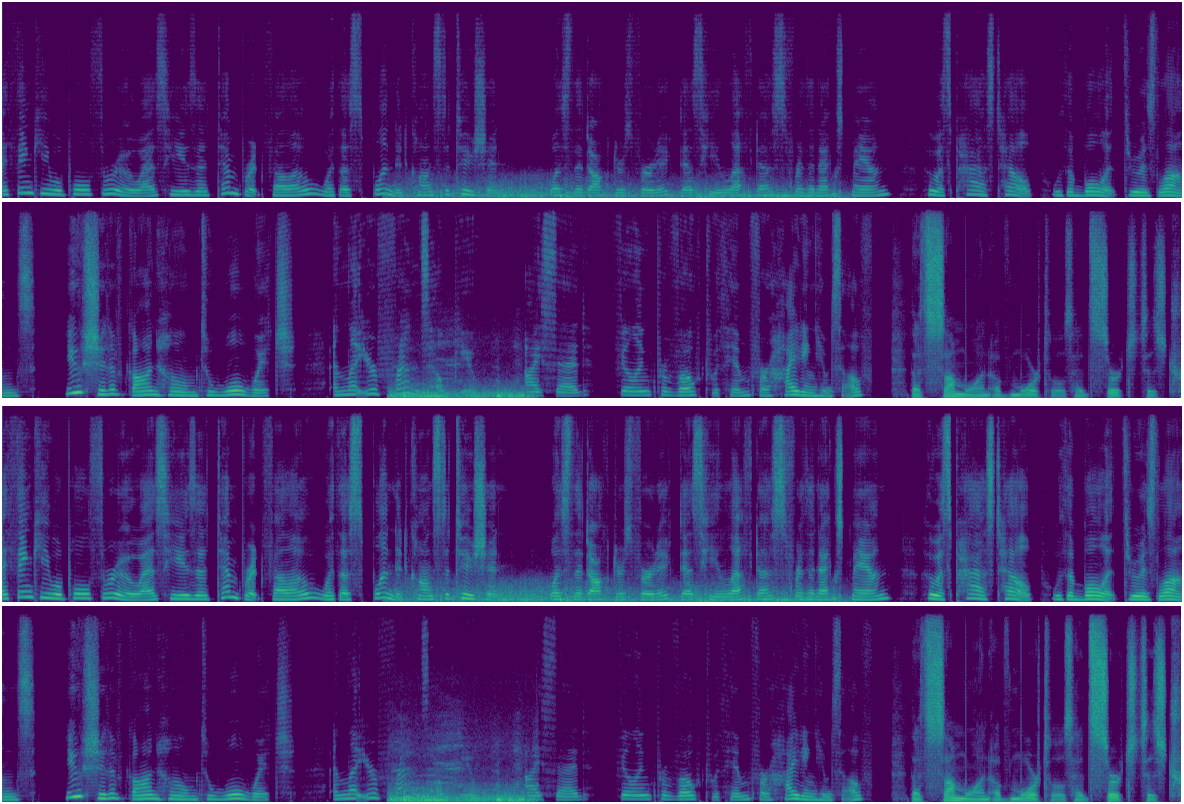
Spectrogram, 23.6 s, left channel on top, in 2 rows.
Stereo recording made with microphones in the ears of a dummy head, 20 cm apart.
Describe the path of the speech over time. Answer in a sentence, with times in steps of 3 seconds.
You can hear the speech on the right from 0 s, on the left from 12 s and on the right from 21 s.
